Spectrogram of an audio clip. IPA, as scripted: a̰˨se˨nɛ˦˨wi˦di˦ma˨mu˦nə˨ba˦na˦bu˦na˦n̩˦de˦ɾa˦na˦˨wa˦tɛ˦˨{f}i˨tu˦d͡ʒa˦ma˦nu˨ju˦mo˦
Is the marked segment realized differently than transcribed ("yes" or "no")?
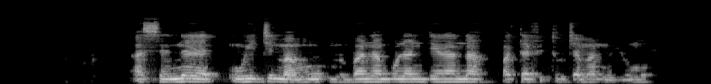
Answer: no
